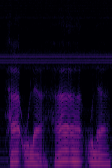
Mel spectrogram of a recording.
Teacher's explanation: The first mad is mad al-munfasil, the second mad is mad al-muttasil. So you have to lengthen the second mad to at least four vowel counts.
